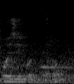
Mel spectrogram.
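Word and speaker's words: 곧이곧대로: 곧 이곳대로 해야 되는 쓸 때는 곧이 곧대로고 읽을 때는 고지곧대로라고 합니다.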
